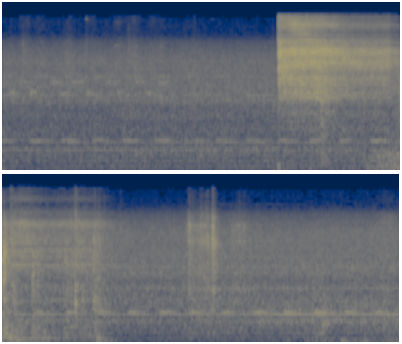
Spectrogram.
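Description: Sudden loud hiss of compressed air released by an electric commuter train standing at a platform, starting about four seconds in and fading away over about two seconds, with a sharp clack at its tail; short hisses follow near nine seconds.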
